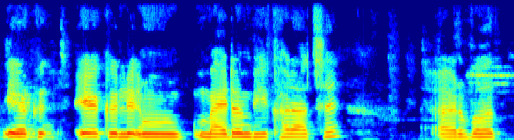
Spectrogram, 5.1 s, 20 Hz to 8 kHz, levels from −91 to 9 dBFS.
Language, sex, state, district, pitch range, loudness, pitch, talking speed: Maithili, female, Bihar, Saharsa, 210-225 Hz, -15 LUFS, 215 Hz, 115 wpm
